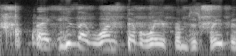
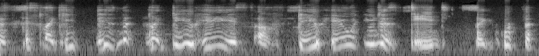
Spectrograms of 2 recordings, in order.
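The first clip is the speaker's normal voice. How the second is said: high, raised disbelieving questions; incredulous disbelief; 10 semitones higher than usual. Real, not acted. Reacting to the villain's confession, stunned and high.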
